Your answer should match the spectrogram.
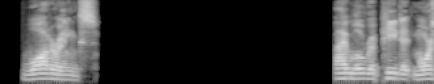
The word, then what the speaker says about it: Wateringse: the word you see it sounds like water inks waterings I will repeat it more slower watering waterings that's all thanks for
